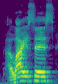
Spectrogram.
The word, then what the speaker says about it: alias: Some sources agreed to share their accounts under, aliases, or wait, is that the word where you'd say that, under like a fake name?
